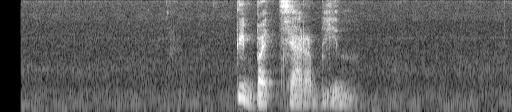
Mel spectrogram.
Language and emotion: Russian, angry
